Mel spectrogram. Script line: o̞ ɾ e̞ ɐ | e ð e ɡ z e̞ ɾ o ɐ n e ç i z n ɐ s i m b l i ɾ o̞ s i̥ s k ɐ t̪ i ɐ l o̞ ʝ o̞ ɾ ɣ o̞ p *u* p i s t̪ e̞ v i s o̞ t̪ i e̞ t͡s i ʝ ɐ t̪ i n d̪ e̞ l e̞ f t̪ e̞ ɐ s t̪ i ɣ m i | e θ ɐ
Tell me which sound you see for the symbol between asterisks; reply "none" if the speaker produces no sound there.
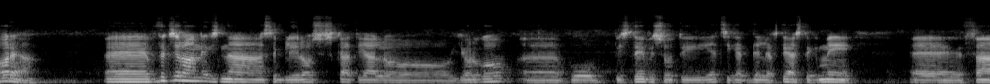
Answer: u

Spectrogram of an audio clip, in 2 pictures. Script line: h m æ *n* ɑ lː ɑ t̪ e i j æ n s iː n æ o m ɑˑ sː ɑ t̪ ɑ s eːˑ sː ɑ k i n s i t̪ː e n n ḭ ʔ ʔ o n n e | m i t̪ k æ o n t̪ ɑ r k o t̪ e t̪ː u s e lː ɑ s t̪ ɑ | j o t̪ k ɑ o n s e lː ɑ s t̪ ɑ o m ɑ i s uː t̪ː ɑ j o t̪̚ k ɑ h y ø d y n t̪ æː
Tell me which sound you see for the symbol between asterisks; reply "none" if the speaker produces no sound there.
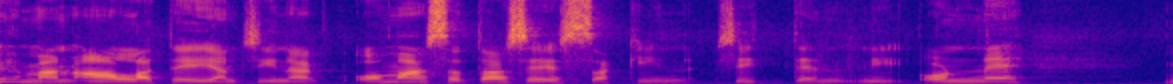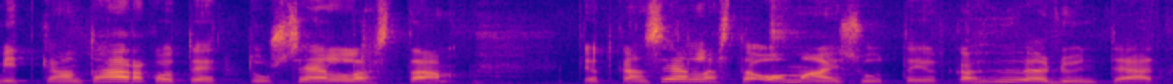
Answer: n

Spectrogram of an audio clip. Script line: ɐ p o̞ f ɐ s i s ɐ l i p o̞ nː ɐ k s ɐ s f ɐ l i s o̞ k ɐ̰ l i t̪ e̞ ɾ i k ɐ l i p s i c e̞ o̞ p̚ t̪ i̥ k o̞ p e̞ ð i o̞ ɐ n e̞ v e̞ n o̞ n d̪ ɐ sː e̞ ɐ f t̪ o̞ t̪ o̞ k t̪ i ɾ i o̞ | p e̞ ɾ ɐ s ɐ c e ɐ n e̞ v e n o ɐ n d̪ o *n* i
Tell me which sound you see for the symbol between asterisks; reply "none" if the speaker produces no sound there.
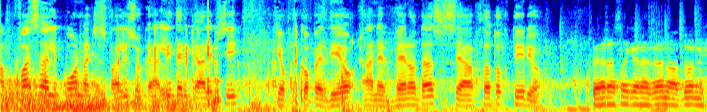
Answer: n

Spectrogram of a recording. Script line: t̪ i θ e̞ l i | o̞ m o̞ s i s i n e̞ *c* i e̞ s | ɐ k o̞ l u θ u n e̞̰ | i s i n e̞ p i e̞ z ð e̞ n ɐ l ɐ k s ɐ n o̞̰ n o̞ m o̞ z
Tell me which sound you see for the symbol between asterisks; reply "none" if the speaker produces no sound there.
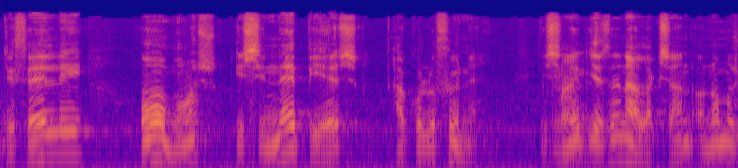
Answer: p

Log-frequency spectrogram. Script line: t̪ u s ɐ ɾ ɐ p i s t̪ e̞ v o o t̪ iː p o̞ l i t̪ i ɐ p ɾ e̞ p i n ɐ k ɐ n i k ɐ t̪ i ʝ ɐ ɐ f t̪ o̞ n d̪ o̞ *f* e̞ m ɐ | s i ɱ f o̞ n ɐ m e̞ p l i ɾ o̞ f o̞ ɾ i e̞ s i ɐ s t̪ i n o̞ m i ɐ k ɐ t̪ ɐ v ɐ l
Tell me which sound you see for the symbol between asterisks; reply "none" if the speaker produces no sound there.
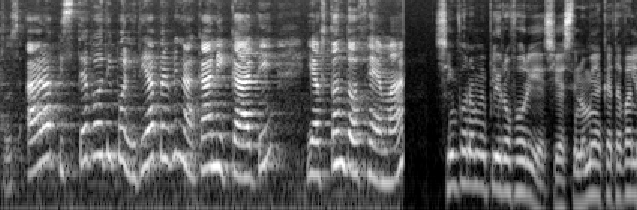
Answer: θ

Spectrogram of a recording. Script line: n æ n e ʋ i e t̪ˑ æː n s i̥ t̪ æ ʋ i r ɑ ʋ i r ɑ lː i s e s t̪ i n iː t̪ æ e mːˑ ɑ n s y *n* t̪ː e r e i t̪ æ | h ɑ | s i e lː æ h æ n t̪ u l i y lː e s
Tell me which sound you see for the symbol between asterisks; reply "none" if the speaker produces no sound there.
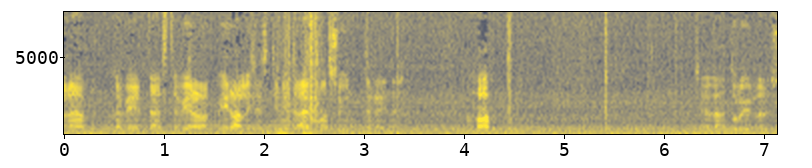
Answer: n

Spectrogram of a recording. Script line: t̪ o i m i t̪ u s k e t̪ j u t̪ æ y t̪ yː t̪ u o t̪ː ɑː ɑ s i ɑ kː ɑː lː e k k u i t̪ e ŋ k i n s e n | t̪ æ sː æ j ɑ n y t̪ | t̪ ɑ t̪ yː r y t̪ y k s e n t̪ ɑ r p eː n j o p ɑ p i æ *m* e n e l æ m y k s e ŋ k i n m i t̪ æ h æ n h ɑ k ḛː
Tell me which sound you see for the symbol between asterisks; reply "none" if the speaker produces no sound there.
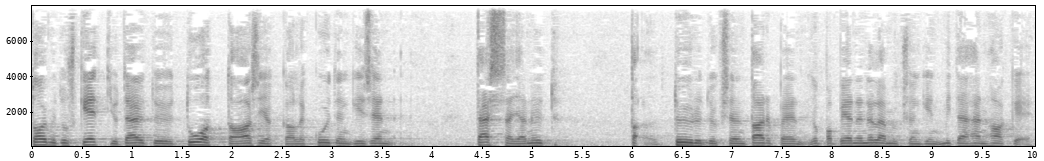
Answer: n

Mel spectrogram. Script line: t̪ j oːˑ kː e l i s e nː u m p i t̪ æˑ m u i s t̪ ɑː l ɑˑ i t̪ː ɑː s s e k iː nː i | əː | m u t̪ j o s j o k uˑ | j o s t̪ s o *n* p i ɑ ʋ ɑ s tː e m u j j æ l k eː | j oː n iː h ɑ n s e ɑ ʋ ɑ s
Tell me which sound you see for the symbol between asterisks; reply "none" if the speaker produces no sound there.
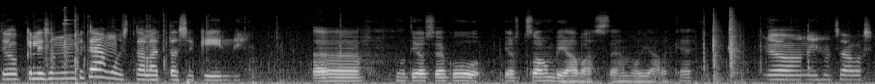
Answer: m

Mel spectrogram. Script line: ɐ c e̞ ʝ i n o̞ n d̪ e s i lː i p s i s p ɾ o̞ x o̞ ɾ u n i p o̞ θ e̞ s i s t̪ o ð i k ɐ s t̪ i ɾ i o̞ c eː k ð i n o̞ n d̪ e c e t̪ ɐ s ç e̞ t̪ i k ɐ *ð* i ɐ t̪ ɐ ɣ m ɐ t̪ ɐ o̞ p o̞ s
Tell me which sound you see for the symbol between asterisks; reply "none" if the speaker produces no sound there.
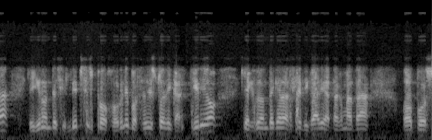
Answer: ð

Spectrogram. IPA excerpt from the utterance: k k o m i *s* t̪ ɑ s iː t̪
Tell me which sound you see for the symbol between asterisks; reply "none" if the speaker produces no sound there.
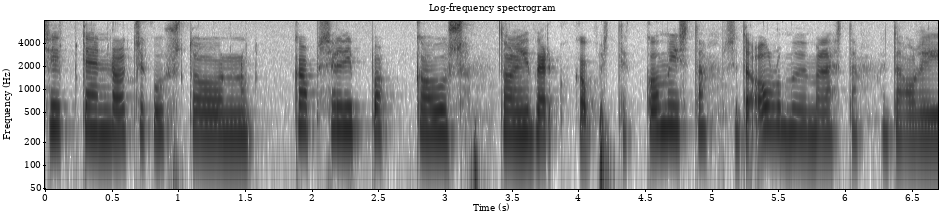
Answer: s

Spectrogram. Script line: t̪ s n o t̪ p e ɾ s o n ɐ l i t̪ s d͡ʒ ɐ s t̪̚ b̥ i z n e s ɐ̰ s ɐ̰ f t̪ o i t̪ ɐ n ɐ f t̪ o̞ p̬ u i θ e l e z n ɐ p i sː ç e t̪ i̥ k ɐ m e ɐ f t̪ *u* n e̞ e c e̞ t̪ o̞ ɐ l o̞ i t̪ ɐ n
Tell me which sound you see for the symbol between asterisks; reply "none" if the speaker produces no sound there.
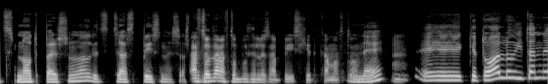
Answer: o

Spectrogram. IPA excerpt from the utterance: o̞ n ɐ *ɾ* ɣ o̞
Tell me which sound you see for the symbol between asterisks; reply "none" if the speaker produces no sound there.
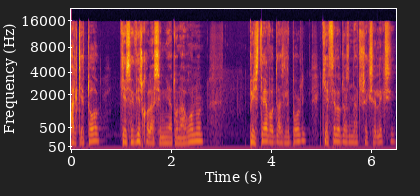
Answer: none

